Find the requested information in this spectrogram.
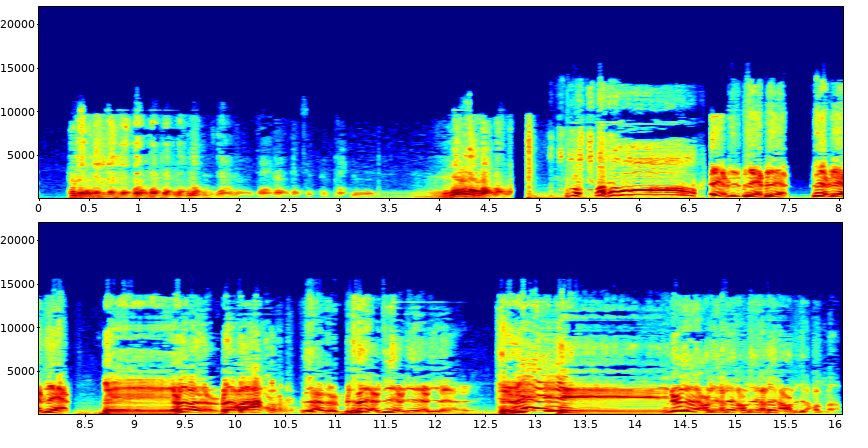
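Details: Goat (Capra hircus), bleat.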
